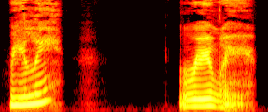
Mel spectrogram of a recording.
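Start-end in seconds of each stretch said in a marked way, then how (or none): 0.1-0.5 surprised question. Acted. Surprised question answered by echo.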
